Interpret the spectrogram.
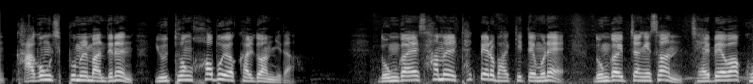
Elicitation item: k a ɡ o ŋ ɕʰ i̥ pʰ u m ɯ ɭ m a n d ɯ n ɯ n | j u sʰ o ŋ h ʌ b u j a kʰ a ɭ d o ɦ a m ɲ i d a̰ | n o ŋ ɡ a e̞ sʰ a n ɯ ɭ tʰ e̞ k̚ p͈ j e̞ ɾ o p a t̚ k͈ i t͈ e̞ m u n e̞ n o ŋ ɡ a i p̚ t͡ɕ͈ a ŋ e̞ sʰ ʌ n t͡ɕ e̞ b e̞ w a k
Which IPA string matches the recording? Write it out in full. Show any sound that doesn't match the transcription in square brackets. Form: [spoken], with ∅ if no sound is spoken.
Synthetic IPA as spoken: k a ɡ o ŋ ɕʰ i̥ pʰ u m ɯ ɭ m a n d ɯ n ɯ n | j u [tʰ] o ŋ h ʌ b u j [ʌ] kʰ a ɭ d o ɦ a m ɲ i d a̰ | n o ŋ ɡ a e̞ sʰ a [m] ɯ ɭ tʰ e̞ k̚ p͈ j e̞ ɾ o p a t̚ k͈ i t͈ e̞ m u n e̞ n o ŋ ɡ a i p̚ t͡ɕ͈ a ŋ e̞ sʰ ʌ n t͡ɕ e̞ b e̞ w a k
